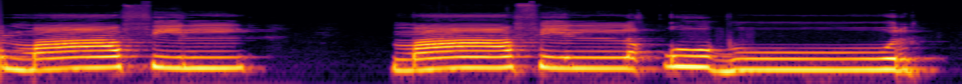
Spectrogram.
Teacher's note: ما کو کھینچنا ہے، فا کو لام کے ساتھ ملانا ہے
